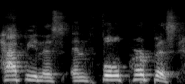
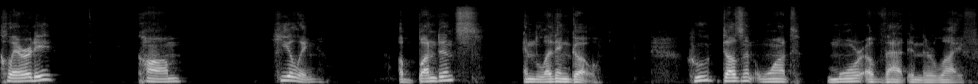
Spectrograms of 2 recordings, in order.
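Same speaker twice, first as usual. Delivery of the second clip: very slow, deliberate, word by word, stretched out; 8 semitones lower than usual. Addressing y'all in case the connection cuts off, going very slow. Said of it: "So I'm going to go real slow".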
